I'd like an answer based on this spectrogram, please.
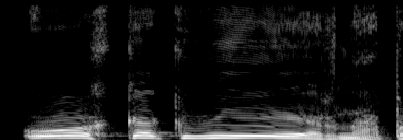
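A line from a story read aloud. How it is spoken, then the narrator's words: Moaning. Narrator (Russian): простонал Рыжий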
